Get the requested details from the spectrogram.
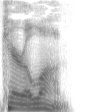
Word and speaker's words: Keralam: In Malayalam, the state has always been called Keralam, with Kara, meaning coconut tree, and Lam, meaning land.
